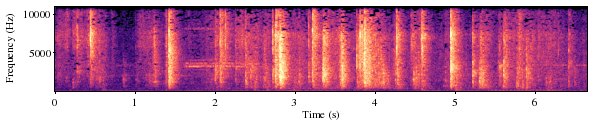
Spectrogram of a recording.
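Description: Thin plastic reflector sheet of an LED TV backlight crinkling and crackling as it is lifted and pulled out of the metal back tray. It comes as a quick run of sharp crackles, loudest in the middle.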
